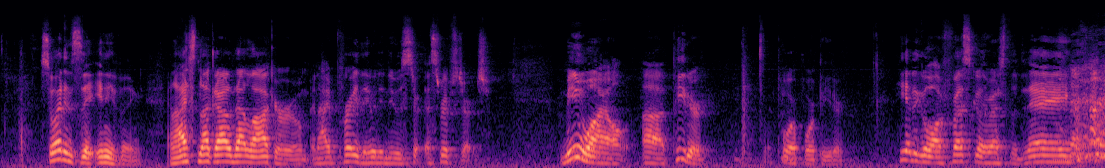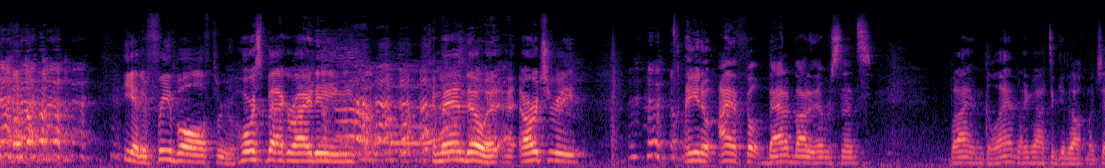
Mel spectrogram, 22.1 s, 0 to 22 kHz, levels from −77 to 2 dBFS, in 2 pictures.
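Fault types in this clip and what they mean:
No technical faults can be heard anywhere in the audio; the signal stays continuous and steady throughout.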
